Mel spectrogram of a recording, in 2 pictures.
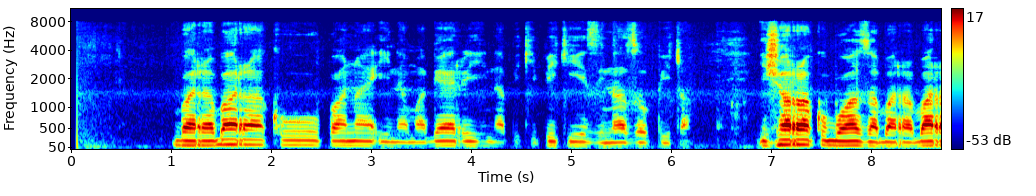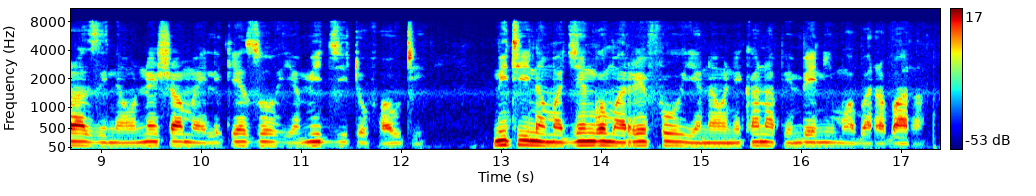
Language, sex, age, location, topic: Swahili, female, 18-24, Nairobi, government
